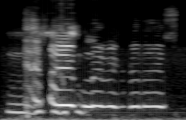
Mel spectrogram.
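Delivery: high, laugh-choked delight; helpless laughter. Real, not acted. Player delighting in the game master's puns, helpless laughter. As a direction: squeeze the words out through real laughter.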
